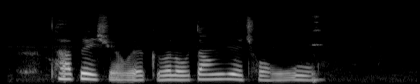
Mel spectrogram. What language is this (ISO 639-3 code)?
zho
